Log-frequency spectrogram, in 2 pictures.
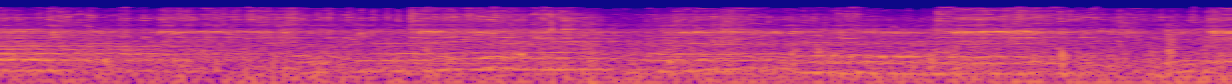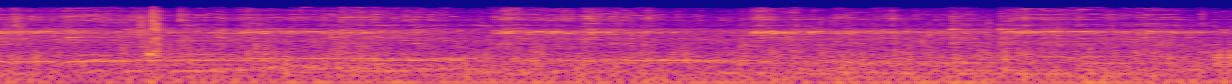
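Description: Bells on a swinging Orthodox censer jingling in a steady rhythm, a little more than once a second, with singing voices behind.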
